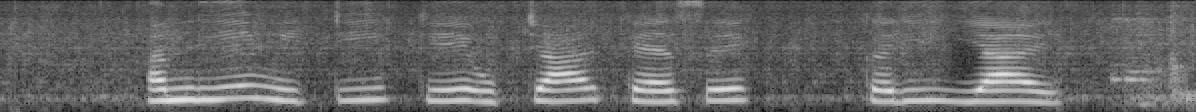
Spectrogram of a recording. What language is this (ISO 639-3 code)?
mag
